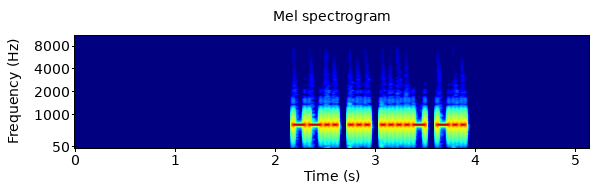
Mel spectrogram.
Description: Morse code, heard as a keyed tone, about 30 wpm, 700 Hz. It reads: ZS4D
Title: DXCC-100 Call Signs - 4 Characters - 30wpm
